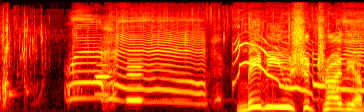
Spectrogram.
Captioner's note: cries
